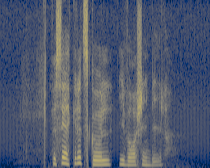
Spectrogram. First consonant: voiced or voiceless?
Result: voiceless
